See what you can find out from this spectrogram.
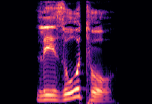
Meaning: Lesotho (a country in Southern Africa)
- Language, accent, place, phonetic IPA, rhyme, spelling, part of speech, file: German, Germany, Berlin, [leˈzoːto], -oːto, Lesotho, proper noun, De-Lesotho.ogg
